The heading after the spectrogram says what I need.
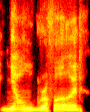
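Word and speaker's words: Ioan Gruffudd: So, Ian Griffith, I know who his name is always spelled Ian Griffith, but it's pronounced Ian Griffith.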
